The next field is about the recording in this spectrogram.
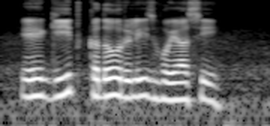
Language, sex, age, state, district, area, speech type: Punjabi, male, 18-30, Punjab, Mansa, urban, read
